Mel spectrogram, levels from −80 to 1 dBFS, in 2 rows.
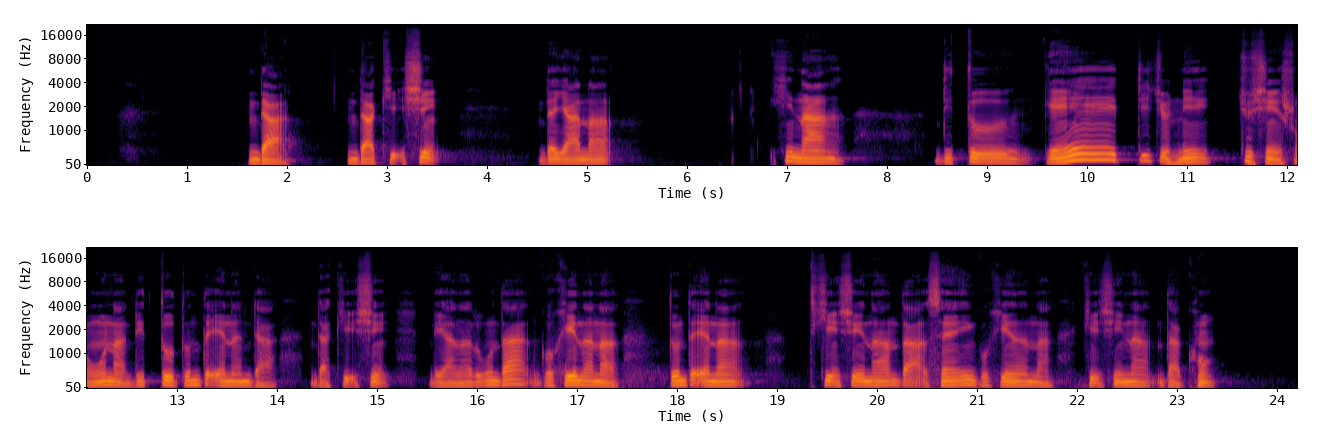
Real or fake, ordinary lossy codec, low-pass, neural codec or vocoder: real; none; 19.8 kHz; none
